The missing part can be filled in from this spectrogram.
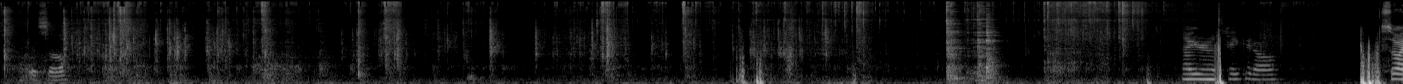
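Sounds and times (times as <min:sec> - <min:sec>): scissors cutting plastic: 0:00.0 - 0:12.8
plastic wrapping crinkling and tearing: 0:00.0 - 0:14.0
sharp thump: 0:13.6 - 0:13.8.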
